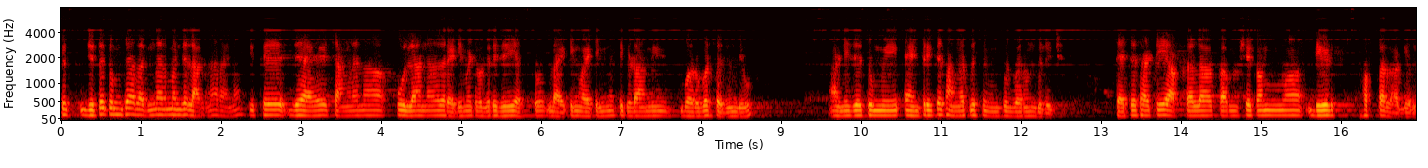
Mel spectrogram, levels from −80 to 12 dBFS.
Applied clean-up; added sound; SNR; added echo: neural separator model SepFormer DNS4.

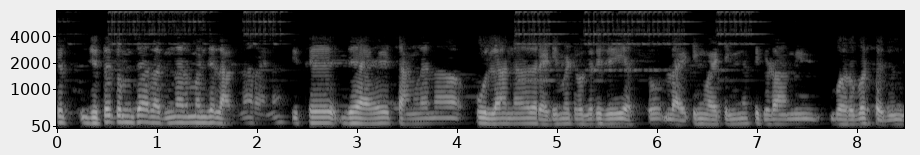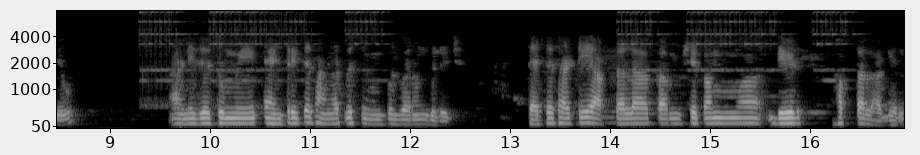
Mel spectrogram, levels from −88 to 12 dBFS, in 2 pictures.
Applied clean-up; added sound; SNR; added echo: classical method WPE with log-MMSE.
